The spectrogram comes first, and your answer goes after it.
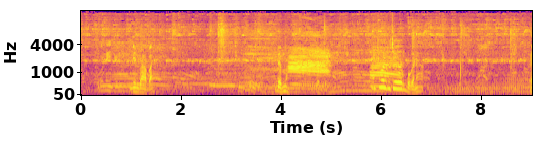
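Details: Cattle during bull race (karapan sapi) training at Asemanis field, Pamekasan, before an anniversary celebration; a run of overlapping bellowing moos with dipping, bent pitch, plus some voices and clanking in the background.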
